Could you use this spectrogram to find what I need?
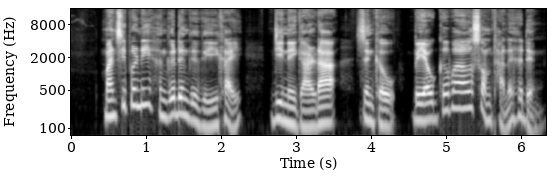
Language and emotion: Bodo, happy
